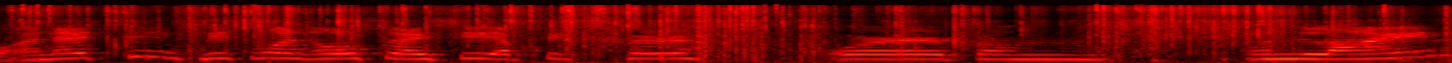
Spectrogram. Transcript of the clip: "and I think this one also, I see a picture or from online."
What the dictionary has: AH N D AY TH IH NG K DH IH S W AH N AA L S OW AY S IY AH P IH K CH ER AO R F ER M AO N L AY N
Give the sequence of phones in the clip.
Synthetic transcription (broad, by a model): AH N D AY T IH NG K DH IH S W AH N AA L S OW AY S IY AH P IH K CH ER AO R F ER M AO N L AY N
